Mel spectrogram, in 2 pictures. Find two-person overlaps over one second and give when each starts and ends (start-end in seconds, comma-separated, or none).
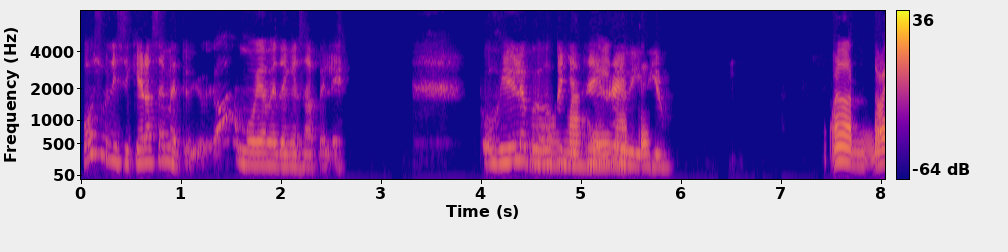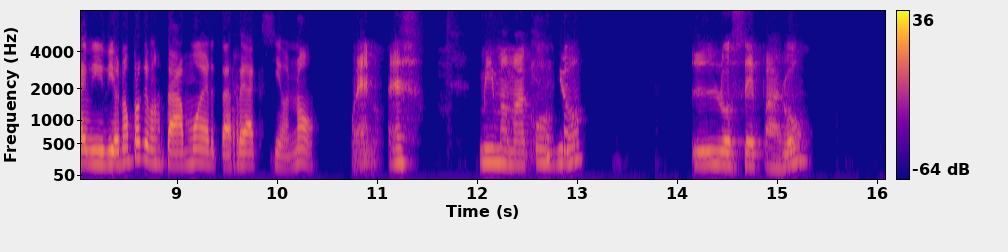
4.4-5.8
